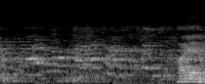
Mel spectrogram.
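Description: Many young children's voices chattering and calling out together in a hall that echoes, with a louder single voice near the end.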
